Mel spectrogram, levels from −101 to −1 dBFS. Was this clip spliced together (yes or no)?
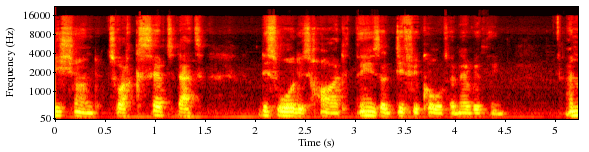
no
